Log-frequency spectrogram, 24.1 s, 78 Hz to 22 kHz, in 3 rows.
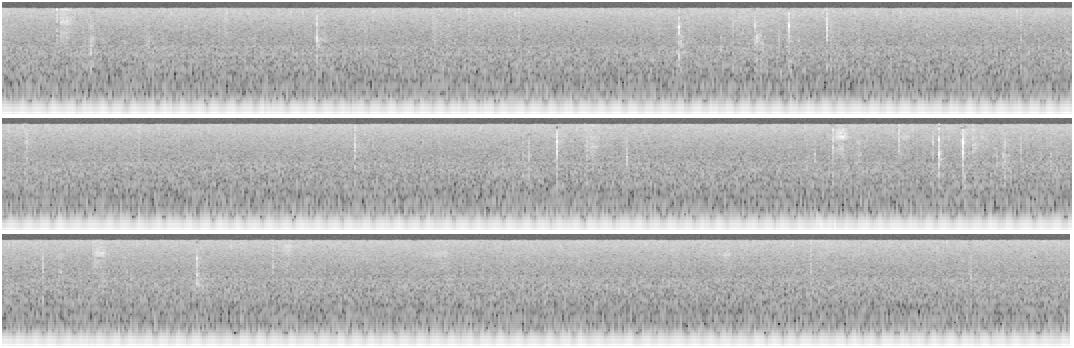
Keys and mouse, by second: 0.8 ctrl+right click, 1.6 ctrl+click, 2.4 ctrl+space, 2.7 ctrl+click, 2.9 ctrl+space, 3.5 ctrl+click, 5.2 ctrl+right click, 5.5-15.3 drag, 15.7 ctrl+right click, 16.3 alt+click, 18.1-22.1 ctrl+drag, 22.3 ctrl+middle click.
